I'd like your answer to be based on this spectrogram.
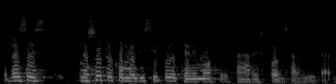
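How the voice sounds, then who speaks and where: A man's voice: a little high, expressive, fast talker, dark tone, low-quality recording. Earnest man preaching a sermon. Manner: earnest, calls for amens, tells a story. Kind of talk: sermon with personal testimony.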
